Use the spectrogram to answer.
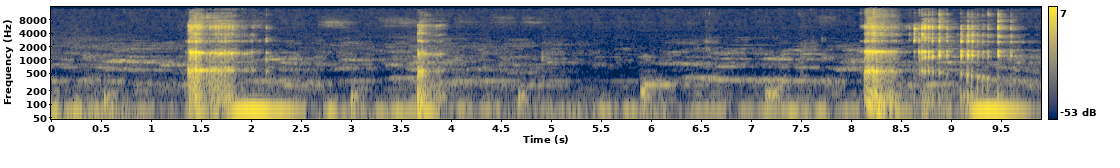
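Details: A boy burping: several loud, low, rumbling belches over music and background voices.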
